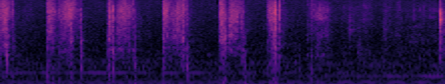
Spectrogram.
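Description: A deck of cards being shuffled by hand: a string of quick, light card clicks.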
